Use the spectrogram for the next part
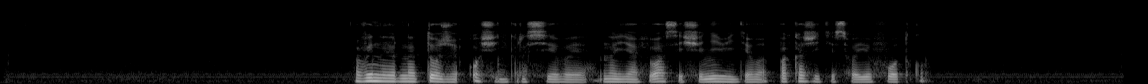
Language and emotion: Russian, neutral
